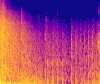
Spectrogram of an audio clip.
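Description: A field gun firing once: a single loud blast, then a rumble that dies away over about a second and a half.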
